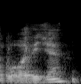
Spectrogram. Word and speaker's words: Boadilla: And this is your co-host, Leo Boadilla. Still rhymes with Quesadilla.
